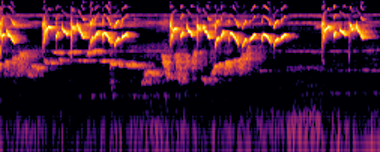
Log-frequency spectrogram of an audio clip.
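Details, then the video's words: Plaintive cuckoo in moult, singing energetically: a few clear whistles drawn out and falling in pitch, mixed with rapid, very high, sharp chirps and twittering phrases in bursts, with short pauses between them. "kowul mental fighter gacor dorr kondisi mabung"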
